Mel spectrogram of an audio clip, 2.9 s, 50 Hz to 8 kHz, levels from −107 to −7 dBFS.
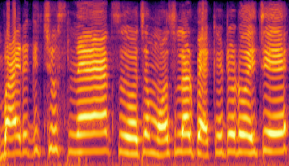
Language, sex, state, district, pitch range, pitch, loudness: Bengali, female, West Bengal, Purulia, 295-320 Hz, 310 Hz, -11 LUFS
